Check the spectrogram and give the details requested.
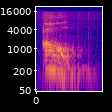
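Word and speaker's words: Aum: is that while I often say Ohm, Ohm, Ohm, and most people do, the pronunciation of that word, that term, is actually Ohm.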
